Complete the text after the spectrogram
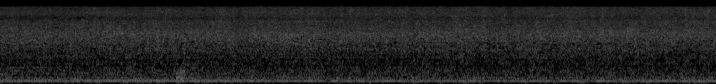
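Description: Shrimp sizzle steadily in a hot frying pan.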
